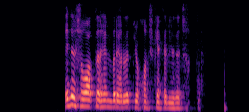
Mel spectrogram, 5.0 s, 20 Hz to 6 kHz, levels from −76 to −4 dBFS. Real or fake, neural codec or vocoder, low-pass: fake; codec, 44.1 kHz, 3.4 kbps, Pupu-Codec; 5.4 kHz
